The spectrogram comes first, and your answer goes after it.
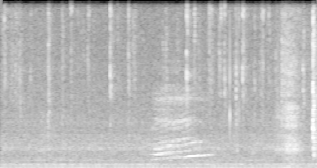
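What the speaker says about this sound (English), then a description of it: "did you just hear my cat?" A pet cat named Pippin gives a short, faint meow indoors, a soft rising cry heard once or twice against a quiet background hum.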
